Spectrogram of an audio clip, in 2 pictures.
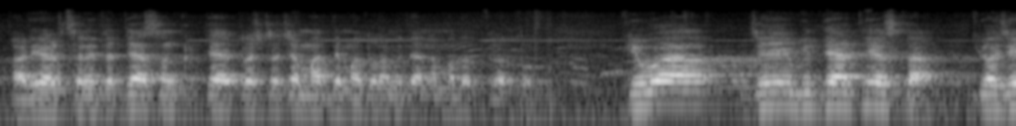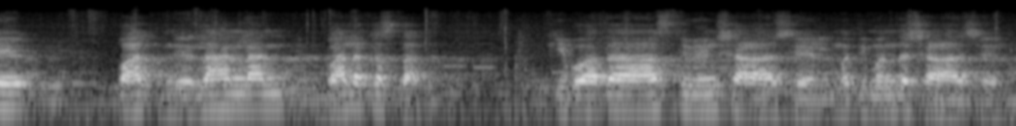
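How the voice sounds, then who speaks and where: A man giving an earnest, formal speech to former students at a reunion, somewhat halting. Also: medium pitch, reverberant, low-quality recording. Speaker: guest speaker at reunion.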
